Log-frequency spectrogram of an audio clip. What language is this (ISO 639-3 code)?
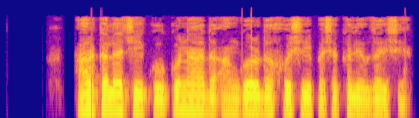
pus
